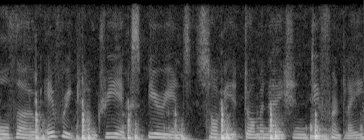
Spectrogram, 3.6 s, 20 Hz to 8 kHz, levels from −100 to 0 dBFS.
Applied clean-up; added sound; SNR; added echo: none; Tap; -4 dB; none.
